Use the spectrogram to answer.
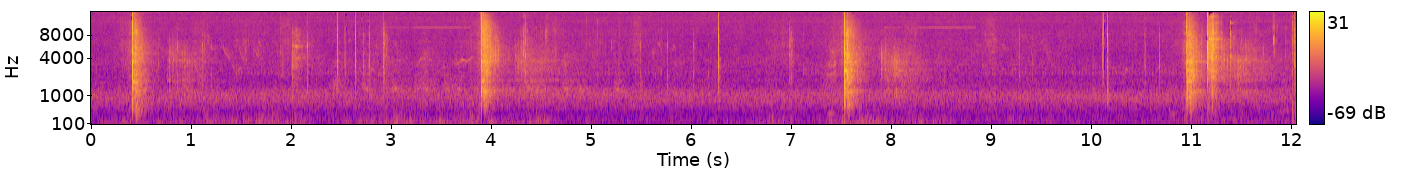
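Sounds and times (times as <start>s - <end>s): bat hitting a softball: 0.4s - 1.2s, 3.8s - 4.7s, 6.9s - 8.4s, 10.8s - 12.0s.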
